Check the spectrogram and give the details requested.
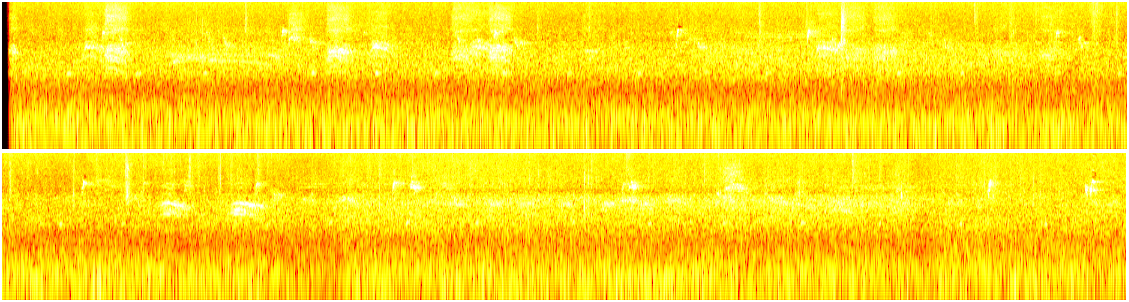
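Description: Birds calling outdoors, many short calls scattered throughout, over a steady low rumble of wind on the microphone.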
